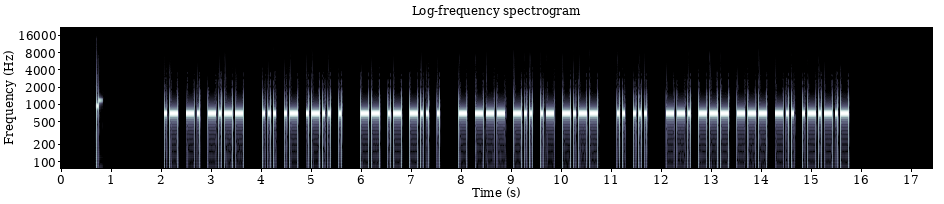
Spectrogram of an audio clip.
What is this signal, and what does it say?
Morse code, heard as a keyed tone, about 22 wpm, 700 Hz. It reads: ANY SALE MADE TODAY IS GOOD.
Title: Sentences from Top 1400 Words 22wpm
